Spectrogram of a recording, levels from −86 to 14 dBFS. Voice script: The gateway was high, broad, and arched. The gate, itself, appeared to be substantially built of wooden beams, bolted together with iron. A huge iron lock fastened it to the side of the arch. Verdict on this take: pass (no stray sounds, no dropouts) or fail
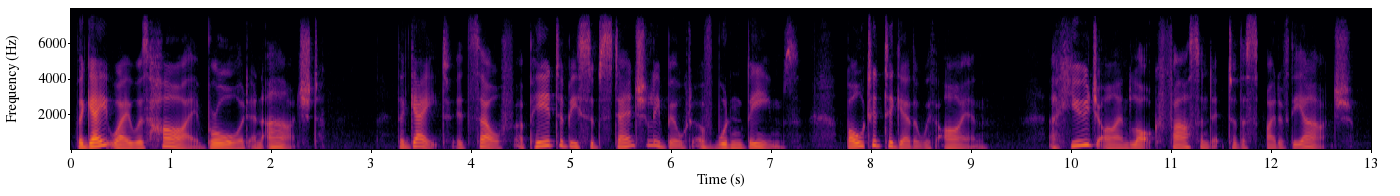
fail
